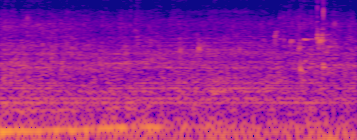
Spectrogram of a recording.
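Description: A water pump draws water in, a steady wet gurgling and rushing flow with faint dripping and bubbling, continuous and fairly close, with no voices.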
